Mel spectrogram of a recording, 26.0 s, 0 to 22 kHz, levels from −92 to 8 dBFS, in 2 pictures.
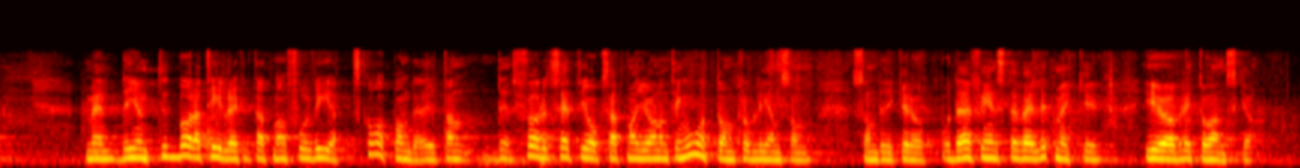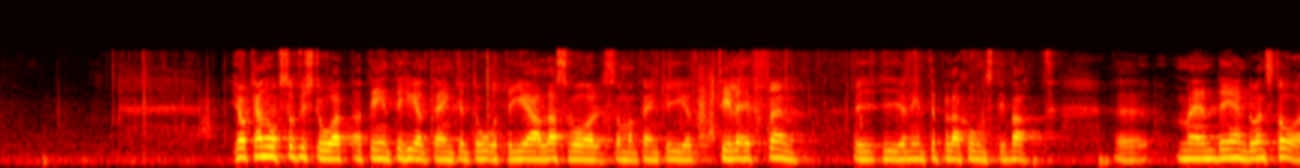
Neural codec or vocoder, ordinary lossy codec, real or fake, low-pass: none; Opus, 64 kbps; real; 7.2 kHz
